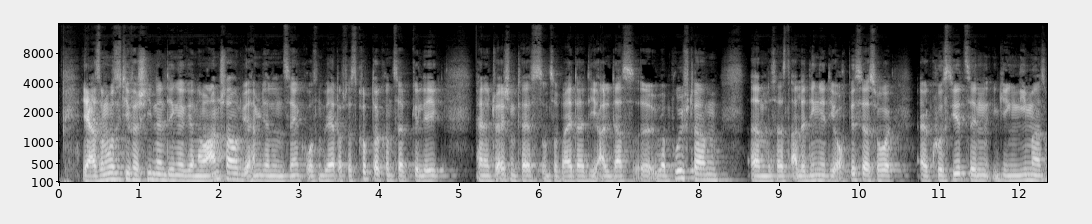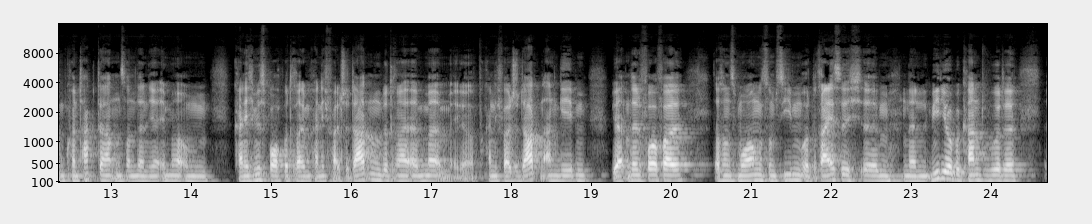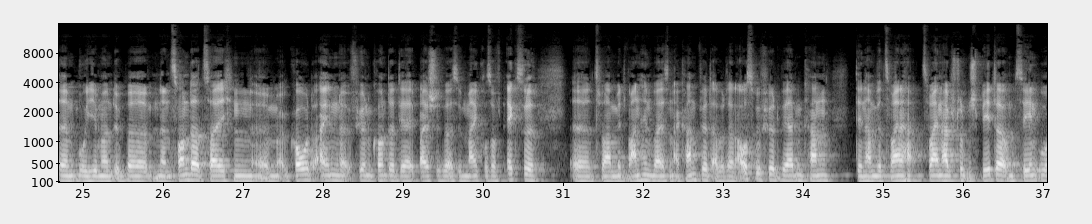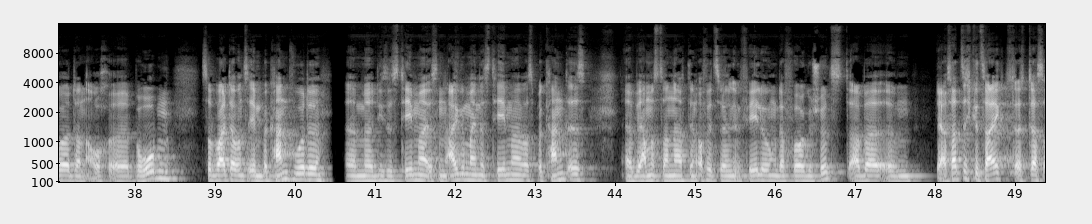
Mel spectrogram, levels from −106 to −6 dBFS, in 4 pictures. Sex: male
